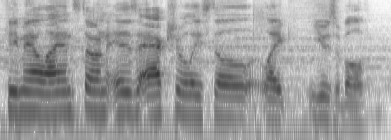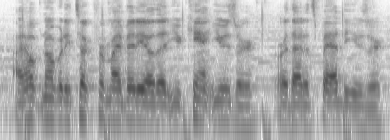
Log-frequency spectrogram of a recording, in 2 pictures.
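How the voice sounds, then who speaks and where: A mid-range voice at normal speed belongs to a man streaming a game with music playing. He talks conversationally, answering viewer comments, explaining his thinking and checking that viewers are on board.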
